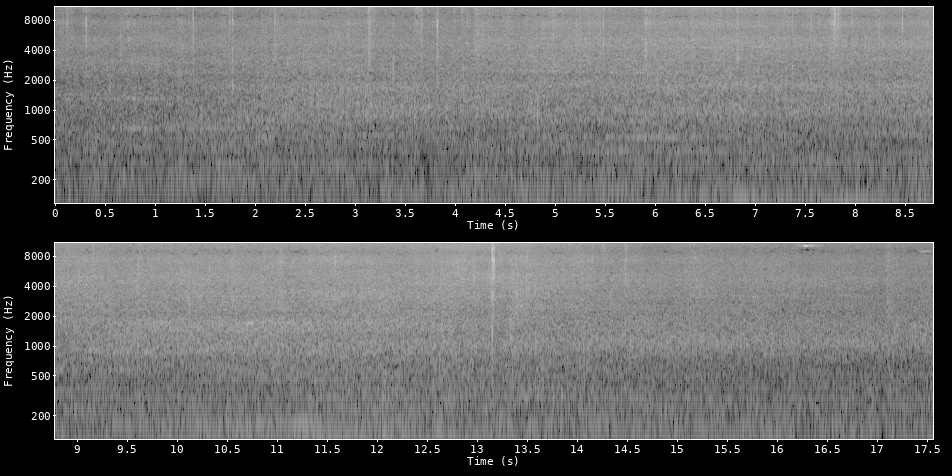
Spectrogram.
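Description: Steady road-traffic rumble that swells through the middle and eases near the end, with a couple of faint clicks.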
